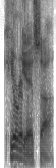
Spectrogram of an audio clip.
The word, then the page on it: curiosa: American English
